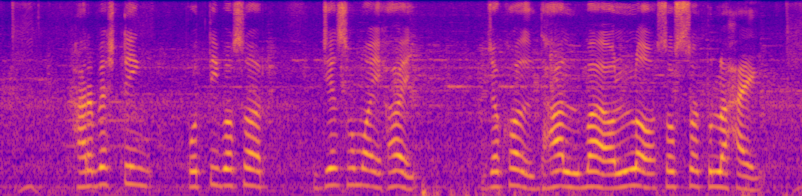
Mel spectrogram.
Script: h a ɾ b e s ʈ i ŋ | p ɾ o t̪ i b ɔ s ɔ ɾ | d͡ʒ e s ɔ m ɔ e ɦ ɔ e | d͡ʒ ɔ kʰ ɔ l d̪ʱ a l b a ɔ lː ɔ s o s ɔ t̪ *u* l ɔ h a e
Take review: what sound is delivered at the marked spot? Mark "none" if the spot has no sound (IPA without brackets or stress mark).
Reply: u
